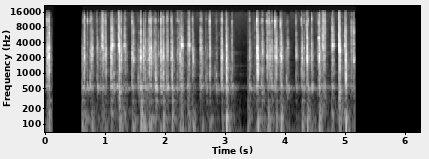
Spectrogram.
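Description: Rapid keyboard typing: a quick string of key clicks with a short pause a little after three seconds in, stopping abruptly about five seconds in. It is a typing sound effect laid under text being typed out on screen.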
